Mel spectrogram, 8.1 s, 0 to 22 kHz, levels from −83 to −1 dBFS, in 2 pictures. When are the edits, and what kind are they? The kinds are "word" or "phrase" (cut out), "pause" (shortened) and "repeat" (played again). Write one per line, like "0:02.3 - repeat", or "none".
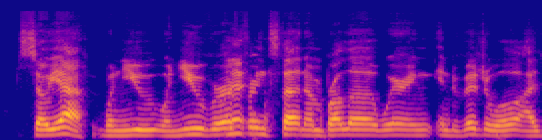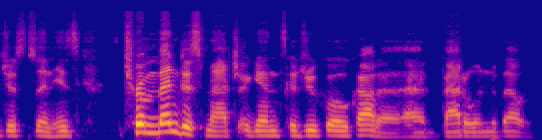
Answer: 0:04.3 - phrase
0:06.2 - word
